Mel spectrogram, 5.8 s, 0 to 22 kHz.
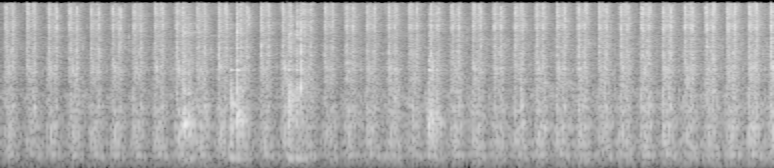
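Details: Restored Empco B-43 model steam engine run as slow as possible under its own steam: soft, even chuffs, steady and unhurried with no knocks or hesitation; running sweetly at slow speed.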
